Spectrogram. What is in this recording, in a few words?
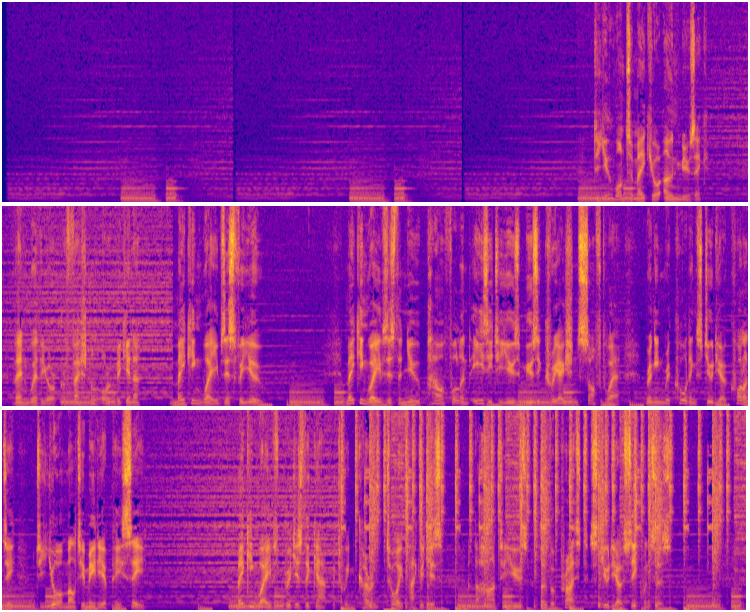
voiceover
